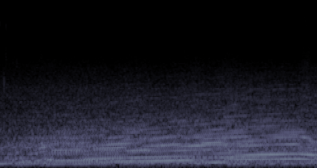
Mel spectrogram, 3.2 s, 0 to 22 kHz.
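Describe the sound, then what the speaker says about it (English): A 2020 Chevy Blazer RS accelerates hard from inside the cabin, its engine note rising steadily in pitch and loudness over about three seconds, with no one talking. "Let's check out the acceleration,"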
